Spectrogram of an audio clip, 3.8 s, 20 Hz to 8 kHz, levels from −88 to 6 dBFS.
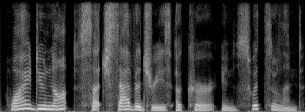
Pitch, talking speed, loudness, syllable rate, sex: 200 Hz, 125 wpm, -16 LUFS, 4.1 syllables/s, female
